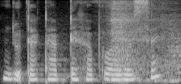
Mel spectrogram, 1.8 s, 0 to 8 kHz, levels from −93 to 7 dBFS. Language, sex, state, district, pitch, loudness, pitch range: Assamese, male, Assam, Kamrup Metropolitan, 180 Hz, -15 LUFS, 175-185 Hz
